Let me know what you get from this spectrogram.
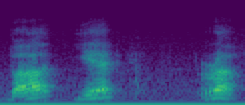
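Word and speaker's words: ויקרא: So there's our two syllables, va yek ra, and the aleph is silent, right?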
